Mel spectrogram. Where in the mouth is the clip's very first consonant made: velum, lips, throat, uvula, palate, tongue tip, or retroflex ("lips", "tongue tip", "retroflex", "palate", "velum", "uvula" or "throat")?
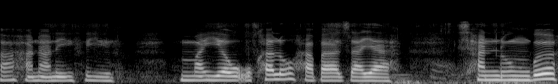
throat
